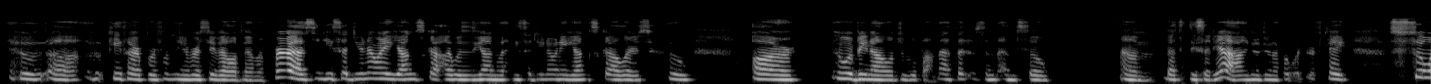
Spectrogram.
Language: English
